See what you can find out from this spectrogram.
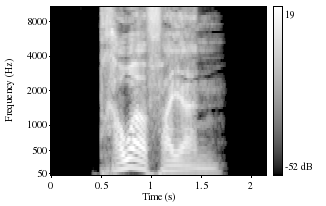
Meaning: plural of Trauerfeier
- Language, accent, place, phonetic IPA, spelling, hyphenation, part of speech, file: German, Germany, Berlin, [ˈtʁaʊ̯ɐˌfaɪ̯ɐn], Trauerfeiern, Trau‧er‧fei‧ern, noun, De-Trauerfeiern.ogg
